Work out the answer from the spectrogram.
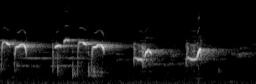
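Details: Greater green leafbird, masteran recording, singing a fast run of sweet slurred whistles and chirps in five close phrases, with no other sounds.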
